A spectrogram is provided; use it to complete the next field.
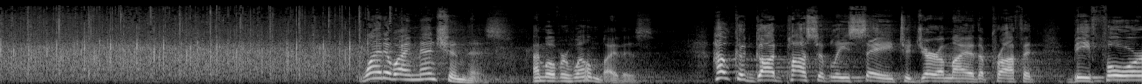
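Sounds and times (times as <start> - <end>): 
audience clapping: 0.0 - 5.6
speech: 3.6 - 11.4.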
